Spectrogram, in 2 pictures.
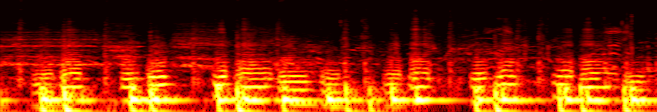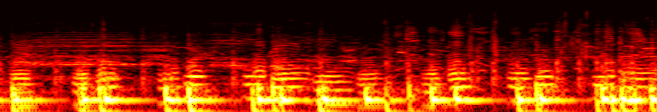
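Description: Marching band playing in the stands, with sousaphones close by carrying a loud bass line under brass and a regular drum beat.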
